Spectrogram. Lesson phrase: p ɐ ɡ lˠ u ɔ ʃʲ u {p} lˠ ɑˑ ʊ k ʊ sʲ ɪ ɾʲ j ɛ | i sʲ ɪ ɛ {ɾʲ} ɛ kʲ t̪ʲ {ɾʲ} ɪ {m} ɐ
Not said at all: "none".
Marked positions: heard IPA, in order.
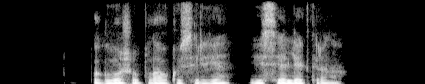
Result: p, lʲ, ɾʲ, n

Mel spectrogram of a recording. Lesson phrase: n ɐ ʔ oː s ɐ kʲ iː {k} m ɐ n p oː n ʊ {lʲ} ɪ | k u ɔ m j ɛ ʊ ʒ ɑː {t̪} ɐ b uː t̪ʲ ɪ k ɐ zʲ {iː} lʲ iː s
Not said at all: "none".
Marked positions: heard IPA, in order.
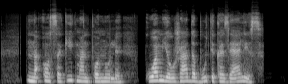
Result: k, lʲ, d̪, æː

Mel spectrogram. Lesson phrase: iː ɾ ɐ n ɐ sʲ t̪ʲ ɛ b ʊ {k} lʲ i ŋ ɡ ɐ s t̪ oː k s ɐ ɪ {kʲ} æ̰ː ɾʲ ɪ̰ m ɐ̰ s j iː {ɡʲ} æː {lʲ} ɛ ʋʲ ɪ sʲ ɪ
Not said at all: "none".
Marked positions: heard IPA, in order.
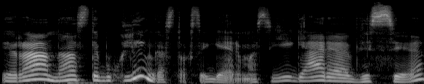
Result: k, ɡʲ, ɡʲ, ɾʲ

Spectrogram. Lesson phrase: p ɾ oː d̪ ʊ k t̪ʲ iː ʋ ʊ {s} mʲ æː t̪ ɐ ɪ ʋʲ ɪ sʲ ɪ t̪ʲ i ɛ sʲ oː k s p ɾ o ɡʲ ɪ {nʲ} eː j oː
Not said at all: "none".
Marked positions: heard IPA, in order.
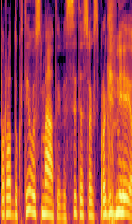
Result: s, nʲ

